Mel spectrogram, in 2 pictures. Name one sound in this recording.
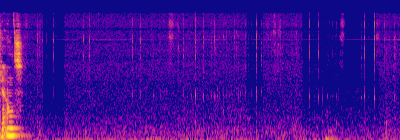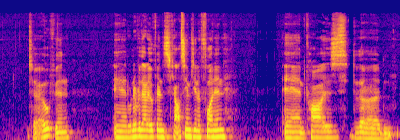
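A pen scratches softly on paper.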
